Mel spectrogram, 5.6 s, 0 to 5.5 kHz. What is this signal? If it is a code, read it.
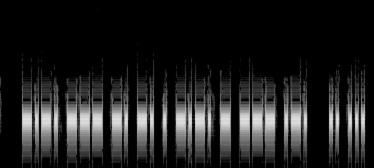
Morse code, heard as a keyed tone, about 25 wpm, 600 Hz. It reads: CONNECTOR IS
